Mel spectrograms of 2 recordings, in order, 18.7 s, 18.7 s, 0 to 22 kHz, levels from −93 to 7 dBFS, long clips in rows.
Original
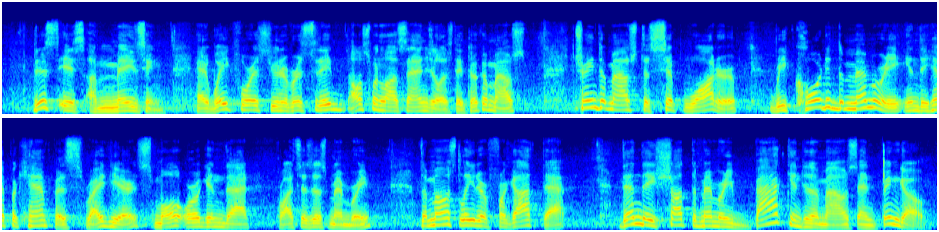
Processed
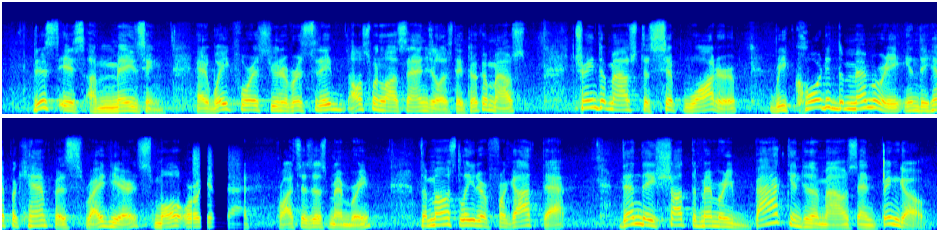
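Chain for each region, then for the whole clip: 11.24–11.77 CVSD 32 kbps + gate -26 dBFS, range -52 dB + tilt shelf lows -4 dB, about 810 Hz
whole clip: dry

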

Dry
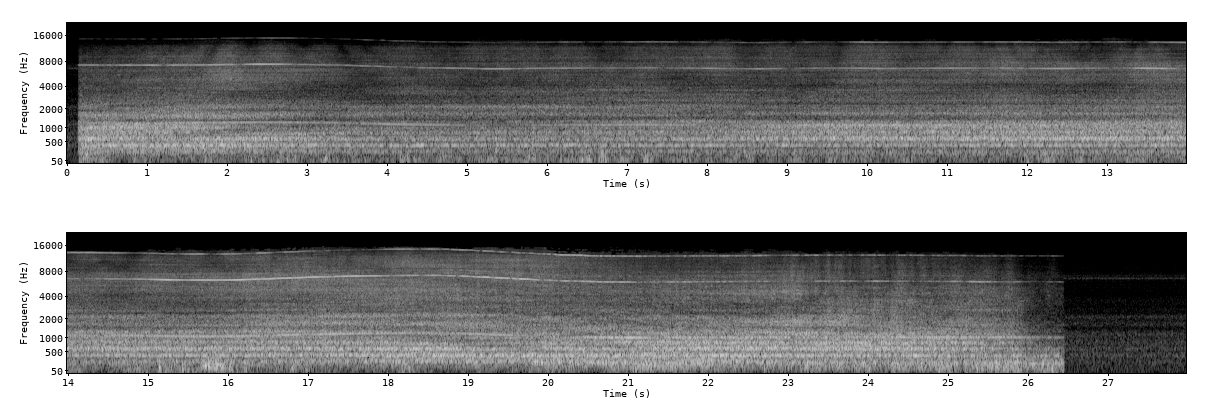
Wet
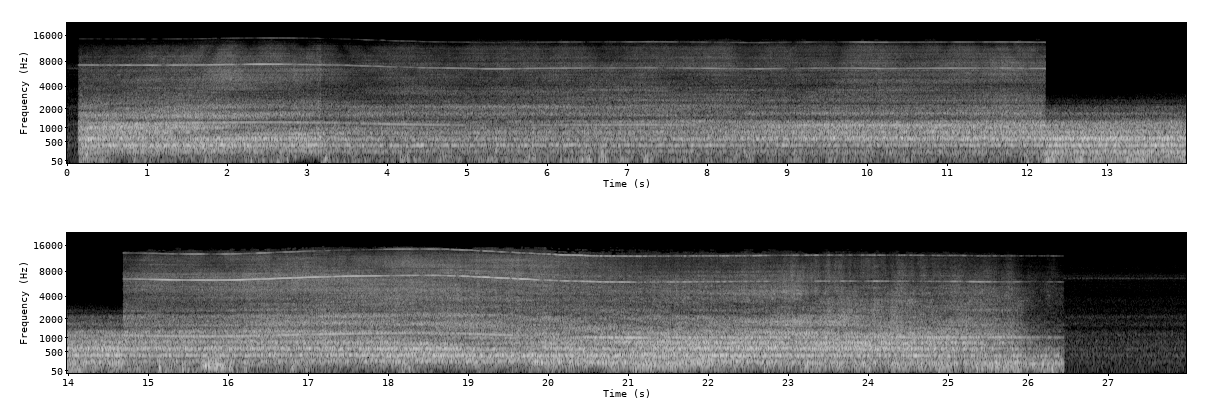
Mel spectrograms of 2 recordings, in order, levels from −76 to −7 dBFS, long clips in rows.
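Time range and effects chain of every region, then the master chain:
2.77–3.18 HPF 130 Hz + fast leveller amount 100%
12.23–14.69 LPF 1900 Hz 24 dB/oct + tilt shelf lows +8 dB, about 810 Hz
whole clip: dry

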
